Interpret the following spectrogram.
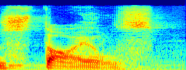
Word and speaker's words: Styles: My name is Stiles, and that's actually how you say my name.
